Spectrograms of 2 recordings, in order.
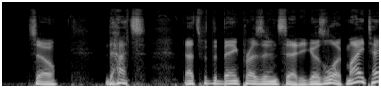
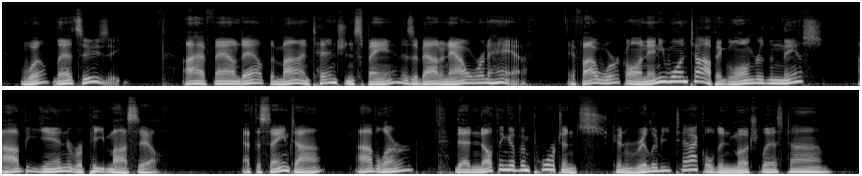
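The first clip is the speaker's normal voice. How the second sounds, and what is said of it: Put-on Southern accent. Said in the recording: “a Southern accent. I'm just switching it up on you.”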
